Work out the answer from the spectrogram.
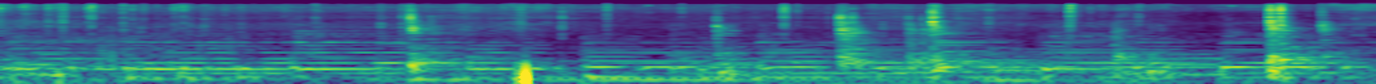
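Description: Steaks sizzling as they sear over very hot charcoal on a kettle grill's grate. Several sharp clicks of metal tongs against the grate and meat as the steaks are flipped.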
